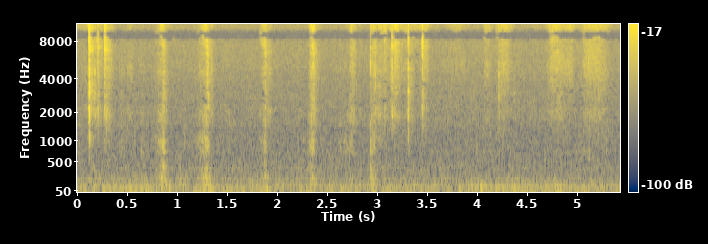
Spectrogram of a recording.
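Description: A mechanical pencil tip makes continuous small drawing strokes on the white paper page of a spiral sketchbook resting on a desk. The result is quiet, dry, scratchy strokes with bright, brief bursts and almost no ring, over a low background hum.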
